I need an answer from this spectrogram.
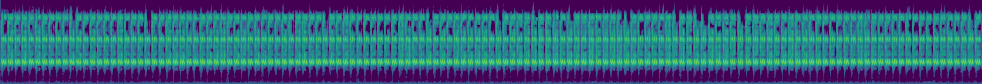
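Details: Steady ringing song of a long-tailed tree cricket, a fast, regular pulsed trill at a single high pitch that carries on without interruption, with a faint low hum underneath.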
